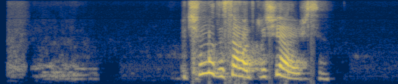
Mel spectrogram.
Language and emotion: Russian, angry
